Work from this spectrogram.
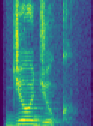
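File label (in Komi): "дзодзук", Komi, female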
